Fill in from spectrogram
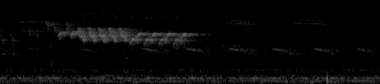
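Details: Bird gives a quick, shrill trilled phrase lasting over a second, followed by fainter scattered high chirps and a single sharp click, over a quiet low rumble.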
